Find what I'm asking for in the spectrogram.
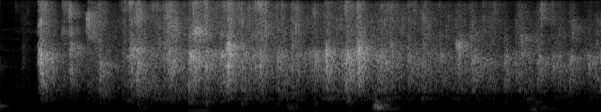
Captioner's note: applause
